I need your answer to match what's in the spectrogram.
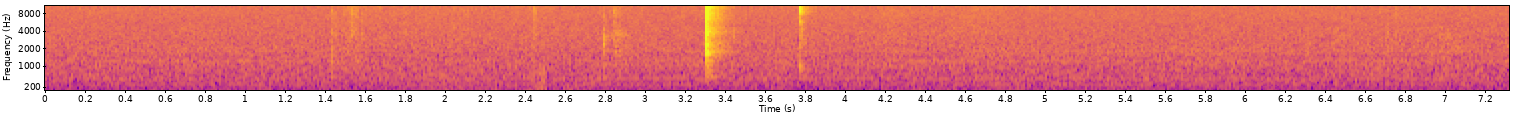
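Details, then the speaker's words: NPN transistor with floating collector and base shorted to 5 V input, emitter to ground: faint ticks then a sharp crisp pop and a smaller one as the overloaded transistor fails. "these aren't really meant to heat up too much so we may not get too much but uh if you didn't hear it there's a little pop of dismay basically that killed the transistor very quickly"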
